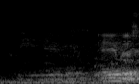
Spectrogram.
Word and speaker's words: Amos: Rhymes with famous. Amos. Famous Amos.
